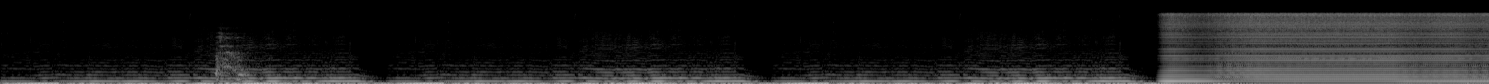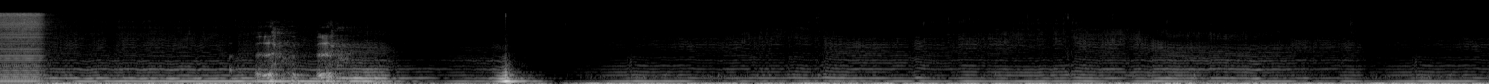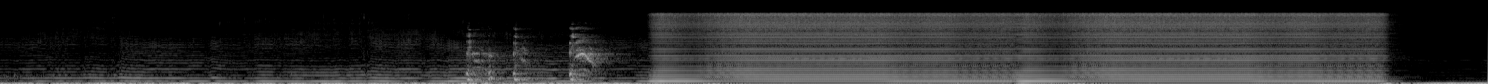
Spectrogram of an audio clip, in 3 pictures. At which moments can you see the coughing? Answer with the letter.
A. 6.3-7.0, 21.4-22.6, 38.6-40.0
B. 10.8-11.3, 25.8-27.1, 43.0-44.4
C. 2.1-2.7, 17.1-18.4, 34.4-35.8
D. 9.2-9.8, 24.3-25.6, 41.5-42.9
C.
